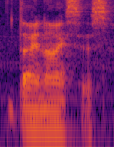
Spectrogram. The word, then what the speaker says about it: Dionysus: Dionysus.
